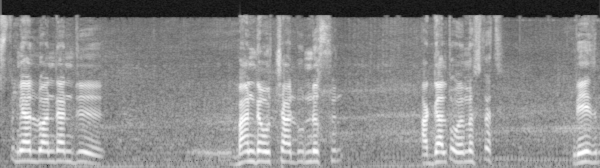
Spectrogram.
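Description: A man speaking in short spells, with the steady noise of street traffic in the gaps between his phrases.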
